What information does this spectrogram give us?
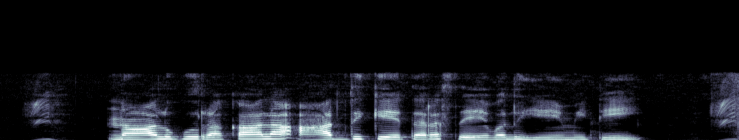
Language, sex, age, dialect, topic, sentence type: Telugu, female, 25-30, Central/Coastal, banking, question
